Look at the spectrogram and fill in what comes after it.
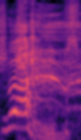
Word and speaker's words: Chaves: I put Mike Chavez. – I think you're fine if the man you're speaking of is who I think it is. It's pronounced Chaves, but all right.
